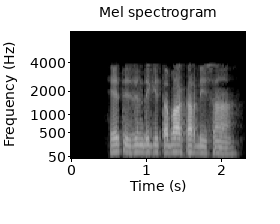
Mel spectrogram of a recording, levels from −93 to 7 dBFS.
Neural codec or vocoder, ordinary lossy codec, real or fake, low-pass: none; AAC, 16 kbps; real; 7.2 kHz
